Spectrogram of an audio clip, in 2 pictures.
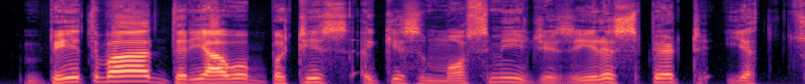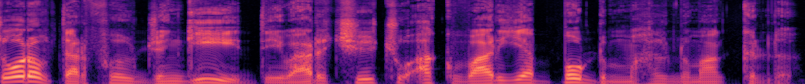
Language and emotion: Kashmiri, neutral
